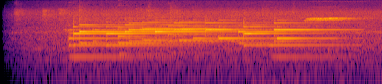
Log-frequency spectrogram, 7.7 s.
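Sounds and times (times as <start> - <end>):
melody: 1.4 - 7.5.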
